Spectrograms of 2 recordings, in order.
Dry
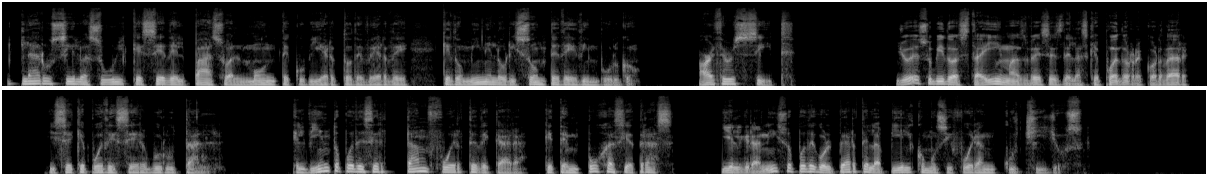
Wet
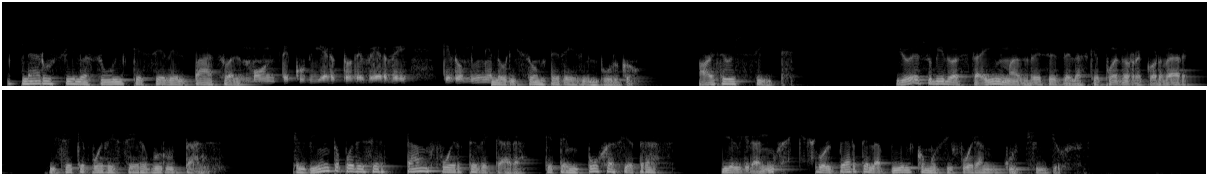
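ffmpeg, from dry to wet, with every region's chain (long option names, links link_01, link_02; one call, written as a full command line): ffmpeg -i in.wav -filter_complex "[0:a]asettb=1/sr,asplit=3[link_01][link_02][link_03];[link_01]atrim=end=2.374[link_04];[link_02]atrim=start=2.37:end=4.9,asetpts=PTS-STARTPTS,afade=type=in:duration=0.004:curve=qsin,afade=type=out:start_time=2.526:duration=0.004:curve=qsin,highpass=frequency=430:width=0.5412,highpass=frequency=430:width=1.3066,acontrast=69[link_05];[link_03]atrim=start=4.896[link_06];[link_04][link_05]acrossfade=duration=0.004:curve1=hsin:curve2=qsin[link_07];[link_07][link_06]acrossfade=duration=0.004:curve1=qsin:curve2=hsin,asettb=1/sr,asplit=3[link_08][link_09][link_10];[link_08]atrim=end=19.764[link_11];[link_09]atrim=start=19.76:end=20.19,asetpts=PTS-STARTPTS,afade=type=in:duration=0.004:curve=qsin,afade=type=out:start_time=0.426:duration=0.004:curve=qsin,highpass=frequency=1600:width_type=q:width=3.9,lowpass=frequency=2800:width_type=q:width=0.5098,lowpass=frequency=2800:width_type=q:width=0.6013,lowpass=frequency=2800:width_type=q:width=0.9,lowpass=frequency=2800:width_type=q:width=2.563,afreqshift=-3300[link_12];[link_10]atrim=start=20.186[link_13];[link_11][link_12]acrossfade=duration=0.004:curve1=hsin:curve2=qsin[link_14];[link_14][link_13]acrossfade=duration=0.004:curve1=qsin:curve2=hsin,alimiter=limit=-15.5dB:level=0:latency=1:release=77,lowpass=frequency=1200:width=0.5412,lowpass=frequency=1200:width=1.3066,bandreject=frequency=75.61:width_type=h:width=4,bandreject=frequency=151.22:width_type=h:width=4,bandreject=frequency=226.83:width_type=h:width=4,bandreject=frequency=302.44:width_type=h:width=4,bandreject=frequency=378.05:width_type=h:width=4,bandreject=frequency=453.66:width_type=h:width=4,bandreject=frequency=529.27:width_type=h:width=4,bandreject=frequency=604.88:width_type=h:width=4,bandreject=frequency=680.49:width_type=h:width=4,bandreject=frequency=756.1:width_type=h:width=4,bandreject=frequency=831.71:width_type=h:width=4,volume=-4dB" out.wav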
